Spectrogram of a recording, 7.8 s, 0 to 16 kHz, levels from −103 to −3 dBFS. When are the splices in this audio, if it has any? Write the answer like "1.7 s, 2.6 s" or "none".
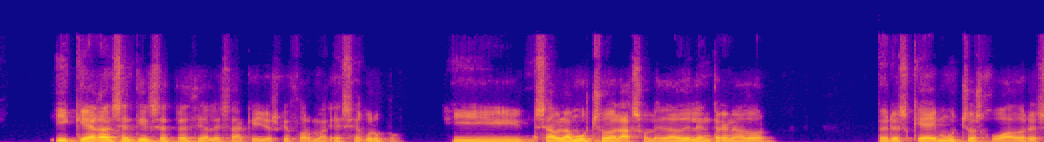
2.4 s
